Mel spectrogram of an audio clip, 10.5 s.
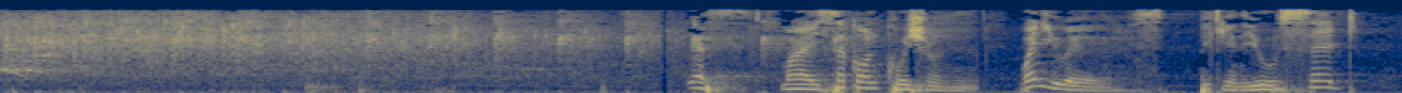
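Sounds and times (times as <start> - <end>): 
audience clapping hands: 0.0 - 6.4
speech: 5.2 - 10.2.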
